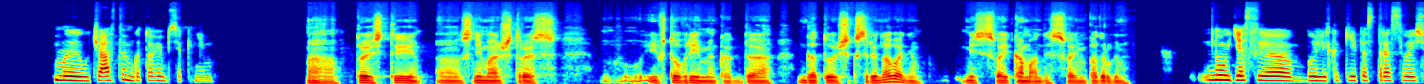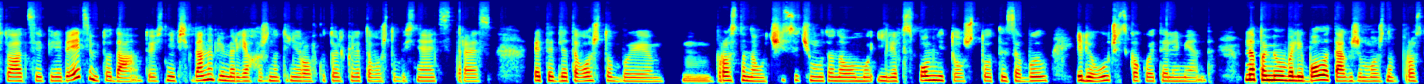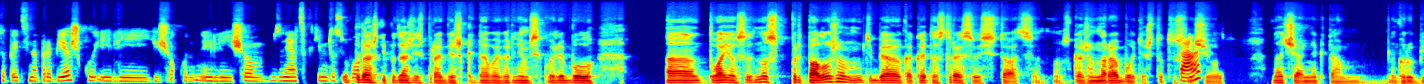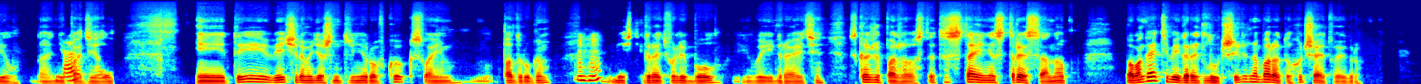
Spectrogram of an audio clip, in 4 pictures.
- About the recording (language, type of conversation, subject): Russian, podcast, Как вы справляетесь со стрессом в повседневной жизни?
- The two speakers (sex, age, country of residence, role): female, 30-34, Italy, guest; male, 65-69, Estonia, host
- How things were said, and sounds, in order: tapping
